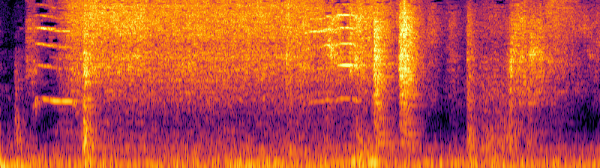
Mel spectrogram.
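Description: Kitchen sink tap running for about two seconds, with a short high squeak near where the flow starts and again where it stops, and a couple of clinks of dishes in the sink.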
